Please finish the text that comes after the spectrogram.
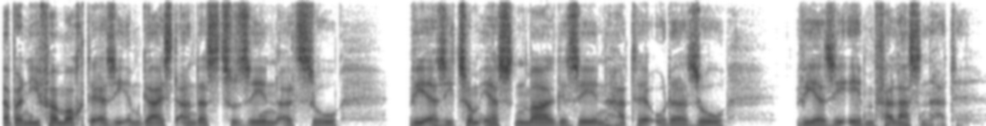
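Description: Male narrator, medium pitch, measured scripted storytelling, composed, close dry studio sound, radio drama. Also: fairly even intonation, mellow, no room sound. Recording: dry studio with faint music.

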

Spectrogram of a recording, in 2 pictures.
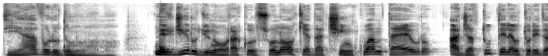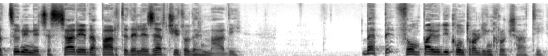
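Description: An actor playing an Italian journalist volunteering in a war, narrating in the first person in a radio reading, earthy, tender and wry, with literary delivery and blunt asides. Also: male voice, medium pitch, animated, moderate pace, a little mellow, breathy edge. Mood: wry, brisk. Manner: dramatic literary recitation with blunt colloquial asides.

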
